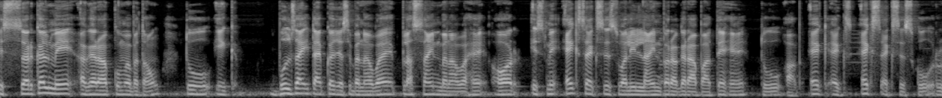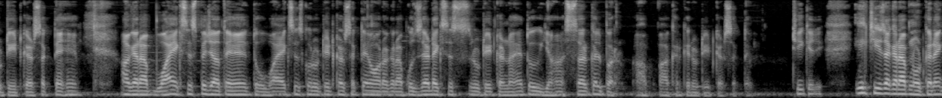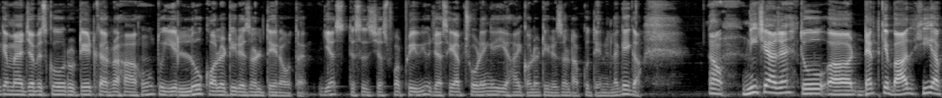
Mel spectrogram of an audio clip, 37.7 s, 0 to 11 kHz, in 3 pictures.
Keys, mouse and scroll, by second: 2.1 alt+scroll down 1, 10.1-33.3 drag.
